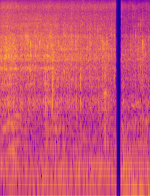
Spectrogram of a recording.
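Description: Carrots and green chillies sizzle steadily in a hot pan for a masala oats snack, with a dense, continuous frying hiss and occasional stirring scrapes, close and fairly loud, broken by one brief dropout.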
